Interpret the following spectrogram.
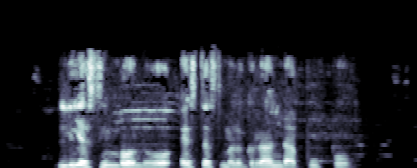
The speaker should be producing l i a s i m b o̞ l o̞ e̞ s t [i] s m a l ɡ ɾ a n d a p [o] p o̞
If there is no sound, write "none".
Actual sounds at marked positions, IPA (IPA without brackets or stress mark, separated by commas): a, u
